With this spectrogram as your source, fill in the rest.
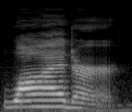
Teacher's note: Make sure that that T has changed to a D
